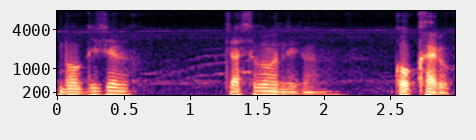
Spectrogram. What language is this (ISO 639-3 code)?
ori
